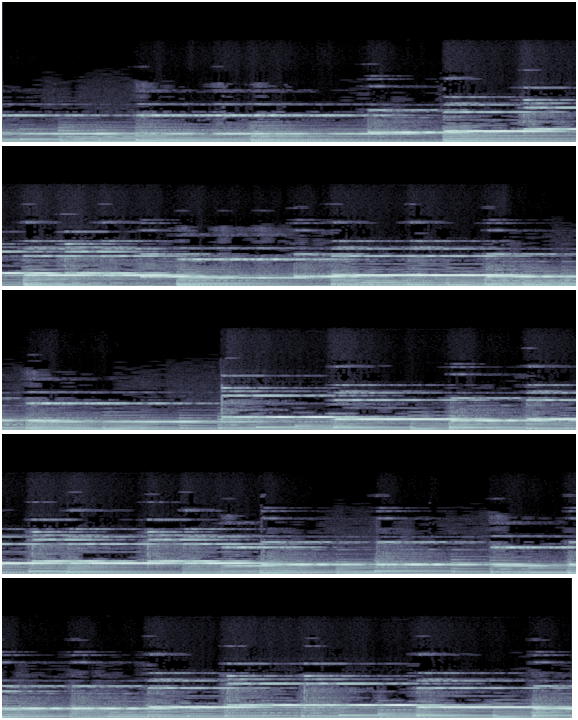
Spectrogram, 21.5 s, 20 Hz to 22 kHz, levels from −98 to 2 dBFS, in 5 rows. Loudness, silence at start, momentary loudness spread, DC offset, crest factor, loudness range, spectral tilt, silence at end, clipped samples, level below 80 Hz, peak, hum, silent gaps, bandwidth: -14 LUFS; 0 s; 9 LU; under 0.1%; 12 dB; 4 LU; -3 dB/octave; 0 s; under 0.1%; -44 dBFS; -4 dBFS; none; none; 11 kHz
